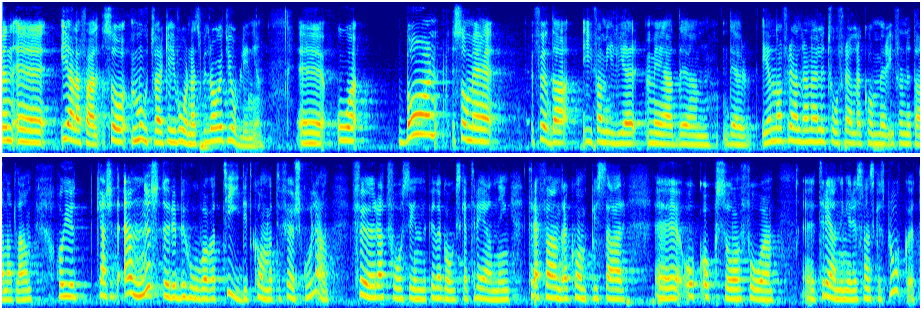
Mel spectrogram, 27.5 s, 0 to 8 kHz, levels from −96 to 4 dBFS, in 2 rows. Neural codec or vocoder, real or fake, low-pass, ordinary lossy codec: none; real; 7.2 kHz; Opus, 32 kbps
